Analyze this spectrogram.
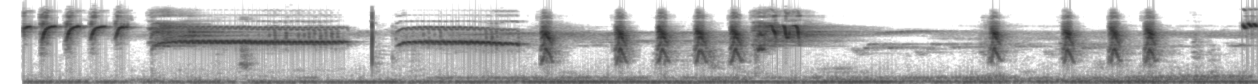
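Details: Sunda robin singing energetically while spreading its wings: rapid high thin notes, then long steady whistled tones, followed by a string of sharp separate chips spaced about every third of a second, over a faint low hum.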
